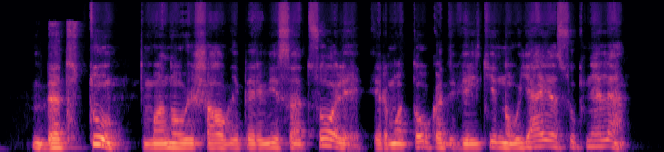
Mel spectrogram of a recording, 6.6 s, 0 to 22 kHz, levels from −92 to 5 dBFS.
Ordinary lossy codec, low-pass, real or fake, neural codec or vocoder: Opus, 24 kbps; 19.8 kHz; fake; vocoder, 44.1 kHz, 128 mel bands, Pupu-Vocoder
